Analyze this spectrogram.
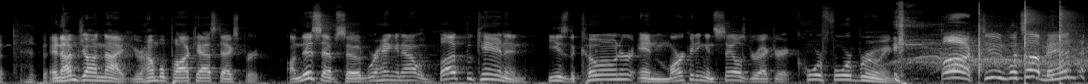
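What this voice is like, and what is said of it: Southern American twang. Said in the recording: “I'm from the South, man. My twang gets mixed up.”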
